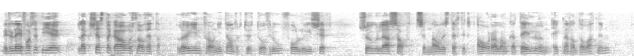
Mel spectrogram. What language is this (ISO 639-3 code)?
isl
